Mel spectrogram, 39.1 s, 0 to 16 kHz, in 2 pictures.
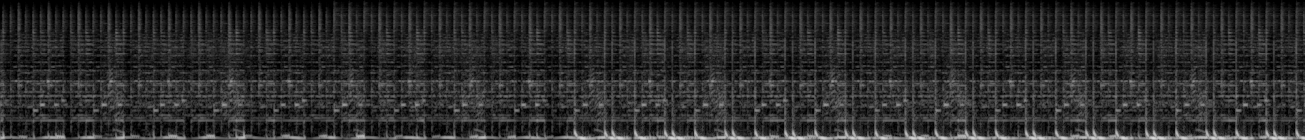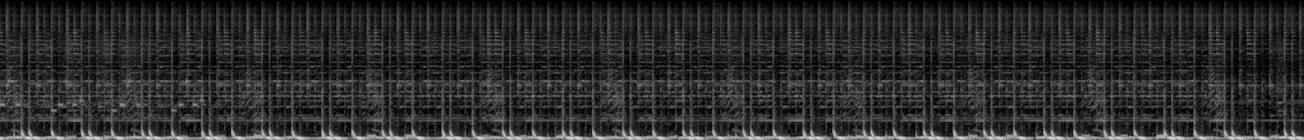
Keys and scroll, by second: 21.5 i, 24.6 super+[.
